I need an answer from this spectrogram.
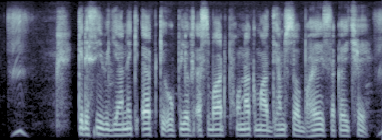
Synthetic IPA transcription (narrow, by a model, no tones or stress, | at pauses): kɾisiʋɪɡjanikɛpkeupjoɡəsbaʈpʰonəkmad̪ʱjəmsə̃bʱəsəkɛt͡ʃʰɛ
